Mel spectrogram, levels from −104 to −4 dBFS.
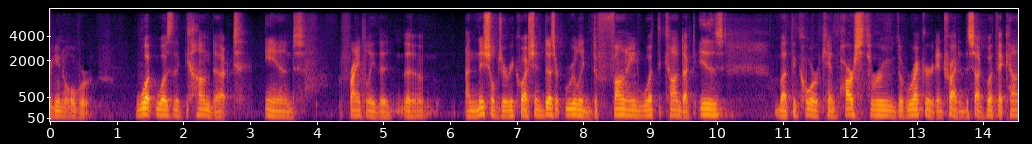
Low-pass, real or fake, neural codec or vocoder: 7.2 kHz; fake; codec, 16 kHz, 0.8 kbps, ZipCodec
